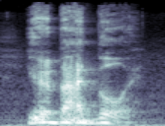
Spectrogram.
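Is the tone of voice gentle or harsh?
harsh. It is said in a harsh, condemning tone. The child himself is bad and worthless. The speaker calls it wrong.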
